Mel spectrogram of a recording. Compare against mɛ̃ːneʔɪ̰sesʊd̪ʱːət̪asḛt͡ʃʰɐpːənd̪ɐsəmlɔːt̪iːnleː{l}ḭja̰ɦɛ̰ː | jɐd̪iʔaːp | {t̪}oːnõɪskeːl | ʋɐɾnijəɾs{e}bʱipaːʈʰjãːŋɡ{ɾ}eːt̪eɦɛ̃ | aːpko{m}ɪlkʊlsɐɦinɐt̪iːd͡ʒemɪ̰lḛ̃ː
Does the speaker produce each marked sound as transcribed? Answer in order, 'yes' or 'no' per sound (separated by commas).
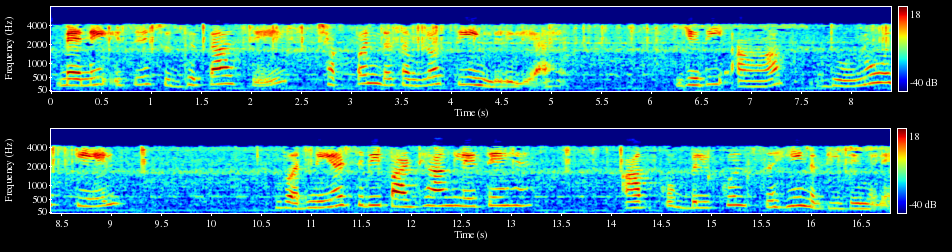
yes, no, yes, no, no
